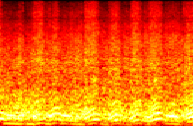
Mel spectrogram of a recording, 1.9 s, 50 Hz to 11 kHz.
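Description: A Monster Jam monster truck engine refiring during a 2012 freestyle run at M&T Bank Stadium in Baltimore, giving a steady close-up rumbling idle with a rising whir and no pauses.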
